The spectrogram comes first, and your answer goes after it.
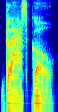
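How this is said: The last syllable sounds like 'go'. "I think they say Glasgow, more like go"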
